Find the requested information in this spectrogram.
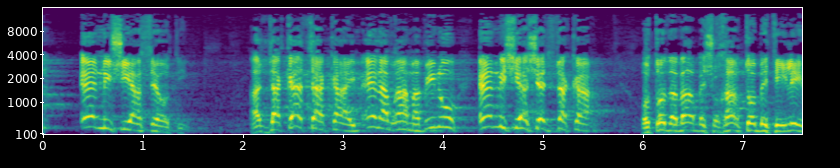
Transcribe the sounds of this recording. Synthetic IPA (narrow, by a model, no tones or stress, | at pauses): enmiʃejaːseo̞t̪i | ʔazd̪akat͡saːkaimenavʁaamavinuenmiʃejaʃeszd̪aka | ot̪o̞d̪avaʁbe̞ʃo̞χaʁt̪ovbet̪eilim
